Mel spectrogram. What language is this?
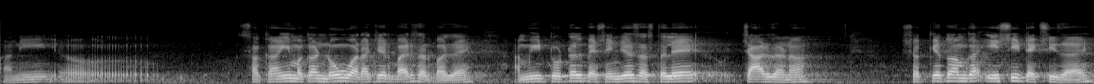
Konkani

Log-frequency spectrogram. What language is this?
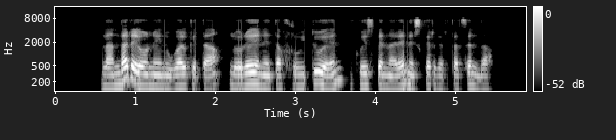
Basque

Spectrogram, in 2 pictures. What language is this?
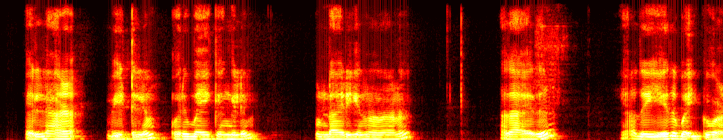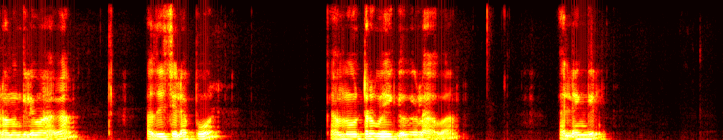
Malayalam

